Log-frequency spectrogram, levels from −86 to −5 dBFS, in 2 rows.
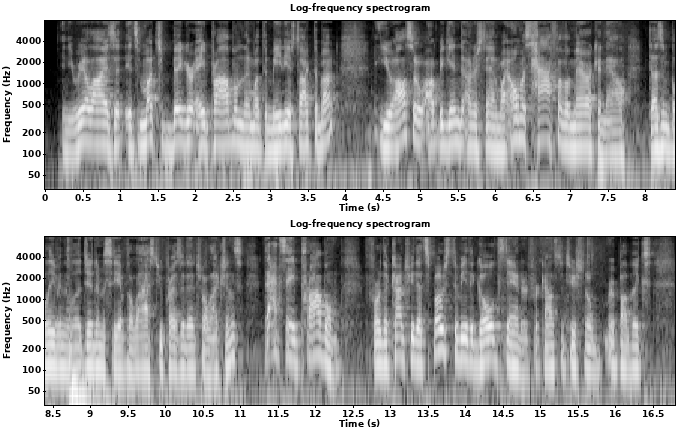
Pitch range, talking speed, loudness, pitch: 105-135 Hz, 195 wpm, -19 LUFS, 125 Hz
